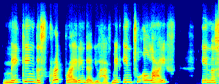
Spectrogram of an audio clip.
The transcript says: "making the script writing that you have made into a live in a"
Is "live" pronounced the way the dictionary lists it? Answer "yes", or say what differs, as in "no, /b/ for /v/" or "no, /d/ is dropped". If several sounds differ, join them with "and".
no, /f/ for /v/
